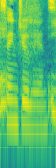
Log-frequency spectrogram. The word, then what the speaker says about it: St. Julian's: Right now, we are in St. Julian. Am I saying it right? – St. Julian's. – Yeah, at St. Julian's.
